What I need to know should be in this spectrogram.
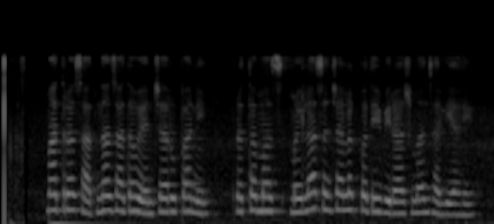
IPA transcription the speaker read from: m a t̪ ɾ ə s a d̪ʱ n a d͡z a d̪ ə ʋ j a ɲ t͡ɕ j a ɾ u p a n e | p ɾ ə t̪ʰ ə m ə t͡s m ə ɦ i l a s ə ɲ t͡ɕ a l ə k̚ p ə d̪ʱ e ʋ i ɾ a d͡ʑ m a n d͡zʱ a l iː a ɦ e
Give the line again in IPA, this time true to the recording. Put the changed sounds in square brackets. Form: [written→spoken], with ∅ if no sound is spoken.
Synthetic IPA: m a t̪ ɾ ə s a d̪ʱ n a d͡z a d̪ ə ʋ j a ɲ t͡ɕ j a ɾ u p a n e | p ɾ ə t̪ʰ ə m ə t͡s m ə ɦ i l a s ə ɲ t͡ɕ a l ə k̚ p ə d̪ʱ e ʋ i ɾ a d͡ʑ m a n d͡zʱ a l iː a ɦ e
